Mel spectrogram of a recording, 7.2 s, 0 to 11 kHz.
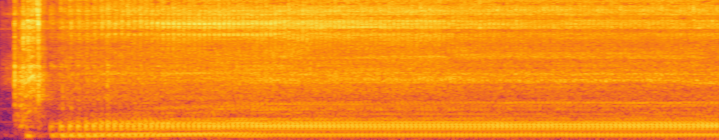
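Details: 2017 Suzuki QuadSport Z90 90cc four-stroke ATV, after carburetor clean, draining old fuel and adding fresh fuel, old spark plug installed: cranks, catches within half a second and settles into an even, steady thumping idle with no misses; sounds healthy.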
